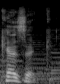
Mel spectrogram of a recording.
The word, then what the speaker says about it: Keswick: The name is spelled with a W in the middle, which remains silent, so let's call it Keswick.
